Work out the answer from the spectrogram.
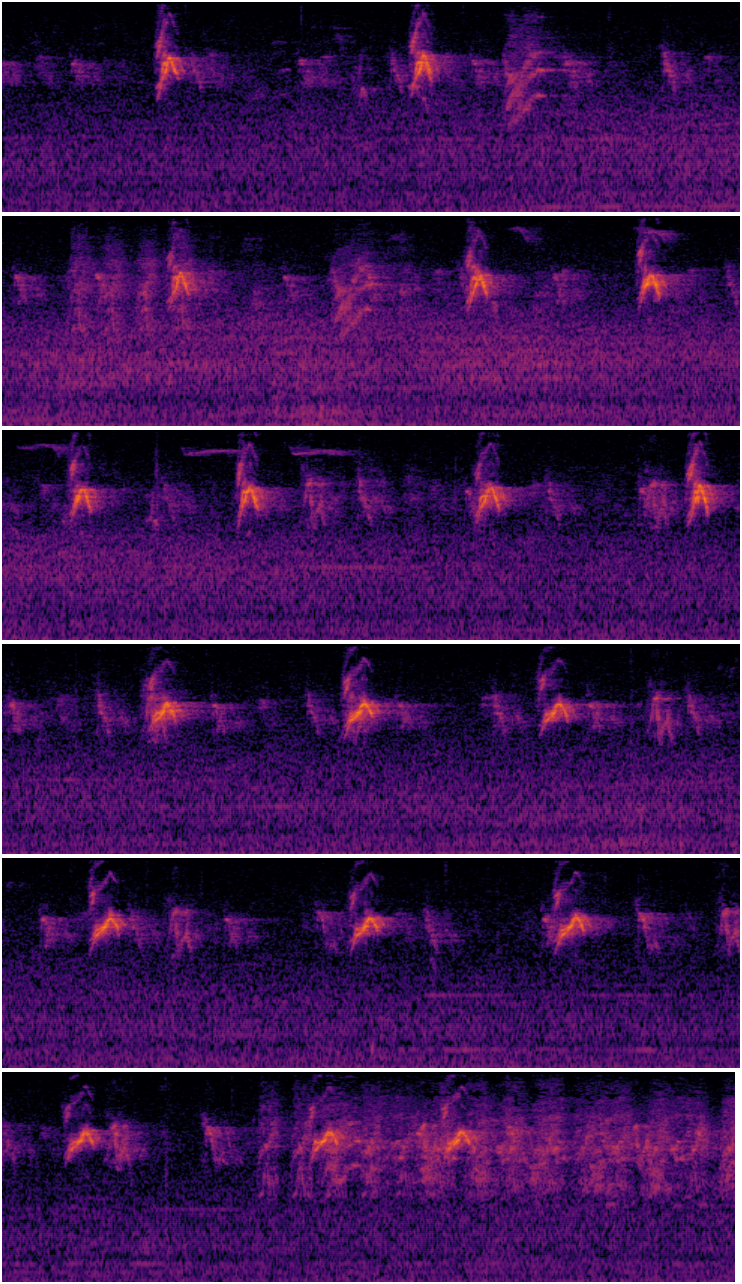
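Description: A bird repeating one short, high, down-slurred chirp about every second and a half, with busier chirping near the end.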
